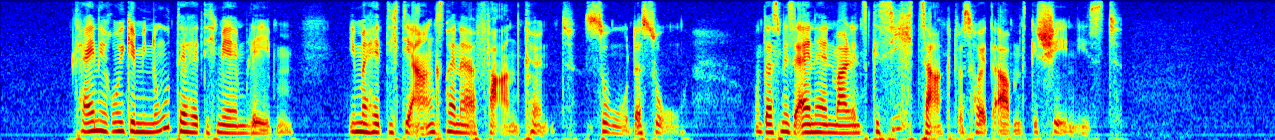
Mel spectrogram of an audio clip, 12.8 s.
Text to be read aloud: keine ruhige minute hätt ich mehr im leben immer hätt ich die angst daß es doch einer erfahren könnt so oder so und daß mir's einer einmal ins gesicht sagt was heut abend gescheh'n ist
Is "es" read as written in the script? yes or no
no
